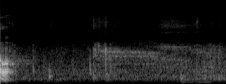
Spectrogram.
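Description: A man's voice finishing a word at the very start, then quiet room noise with a faint hiss that rises slightly about a second in.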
